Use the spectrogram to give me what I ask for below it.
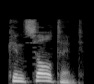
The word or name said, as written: consultant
